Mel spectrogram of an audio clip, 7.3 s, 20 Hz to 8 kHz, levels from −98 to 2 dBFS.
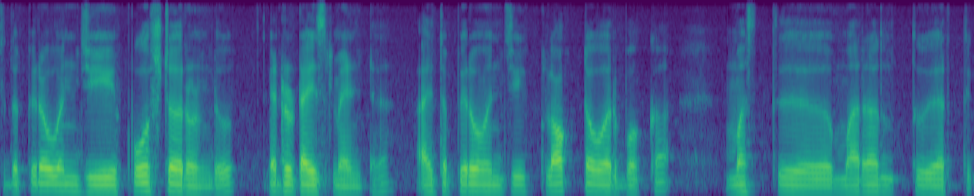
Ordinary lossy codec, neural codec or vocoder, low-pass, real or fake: Opus, 64 kbps; codec, 16 kHz, 8 kbps, FunCodec, trained on Chinese and English, 25 frames a second; 7.2 kHz; fake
